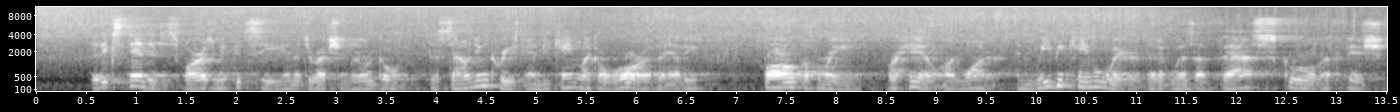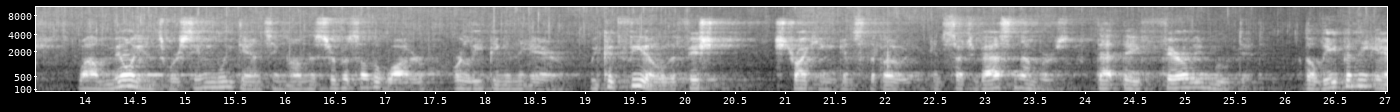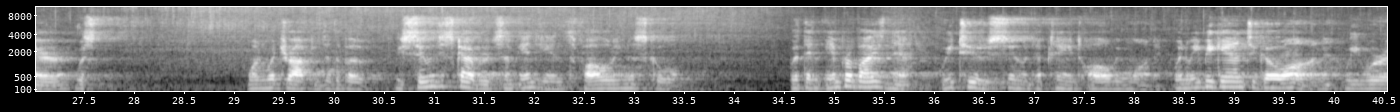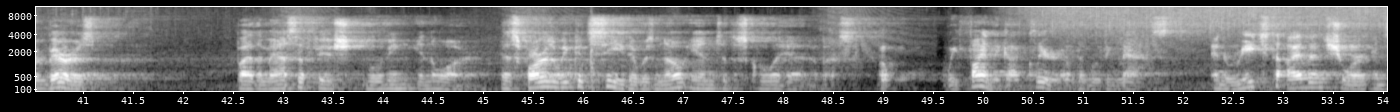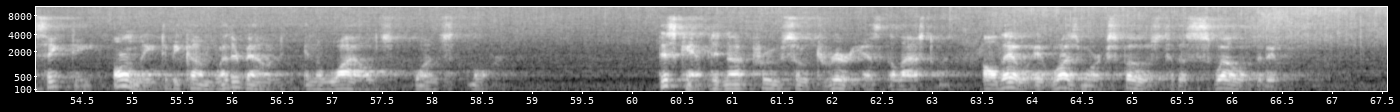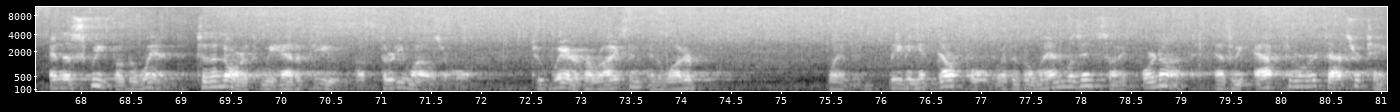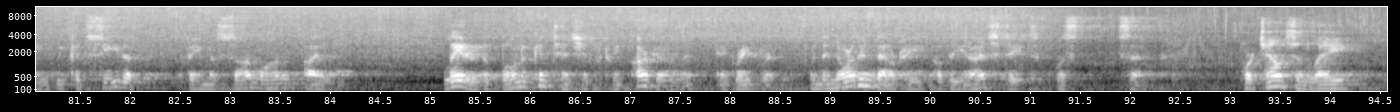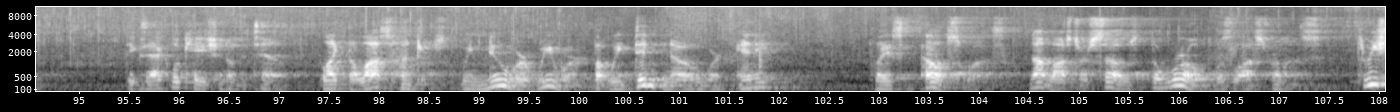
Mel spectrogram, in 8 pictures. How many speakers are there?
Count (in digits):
1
